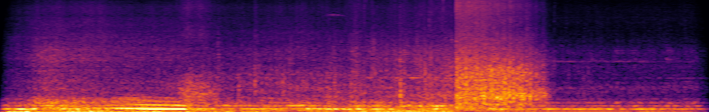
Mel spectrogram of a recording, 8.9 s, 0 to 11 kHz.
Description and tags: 1962 Ford Pickup Truck Approach and Stop. Dirt and Gravel crunch.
